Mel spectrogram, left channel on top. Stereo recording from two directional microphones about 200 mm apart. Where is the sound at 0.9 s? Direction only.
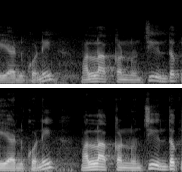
60° right (ahead or behind).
